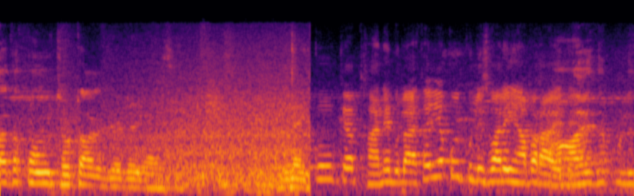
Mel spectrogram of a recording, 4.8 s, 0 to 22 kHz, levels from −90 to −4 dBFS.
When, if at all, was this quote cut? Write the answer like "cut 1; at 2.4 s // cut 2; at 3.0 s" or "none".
cut 1; at 2.3 s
